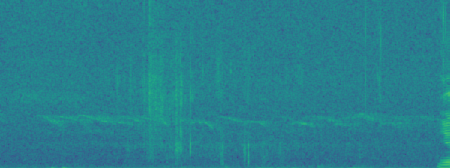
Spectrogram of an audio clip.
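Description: Soft footsteps and a few handling clicks over a low wind rumble, with a faint high whistled note falling in pitch several times.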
